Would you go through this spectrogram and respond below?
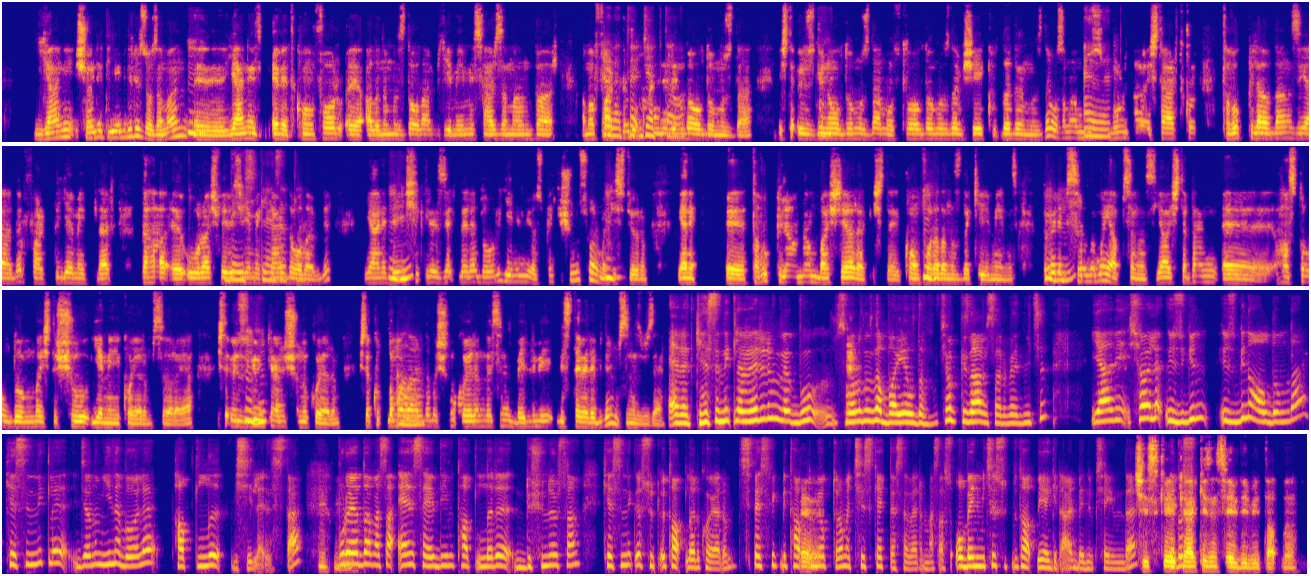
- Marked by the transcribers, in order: tapping; other background noise
- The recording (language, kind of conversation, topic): Turkish, podcast, Senin için gerçek bir konfor yemeği nedir?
